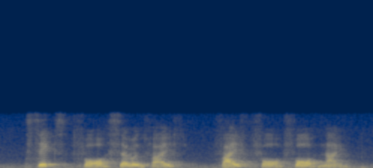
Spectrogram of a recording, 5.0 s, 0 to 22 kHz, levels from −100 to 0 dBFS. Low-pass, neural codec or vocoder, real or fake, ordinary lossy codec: 7.2 kHz; none; real; none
